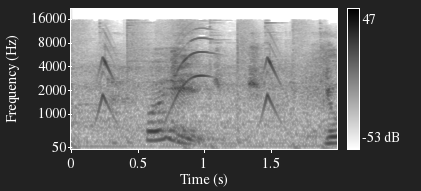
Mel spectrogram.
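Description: Comic sound effects added in editing: a run of quick, falling, whistle-like chirps, about two a second, with one longer rising-and-falling whoop near the middle, over background music. A short spoken exclamation comes in between.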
